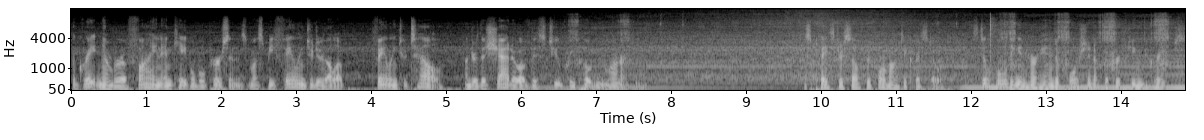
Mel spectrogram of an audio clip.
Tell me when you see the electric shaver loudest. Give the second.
14 s.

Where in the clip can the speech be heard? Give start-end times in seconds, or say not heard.
0.0-7.7, 9.8-14.8.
